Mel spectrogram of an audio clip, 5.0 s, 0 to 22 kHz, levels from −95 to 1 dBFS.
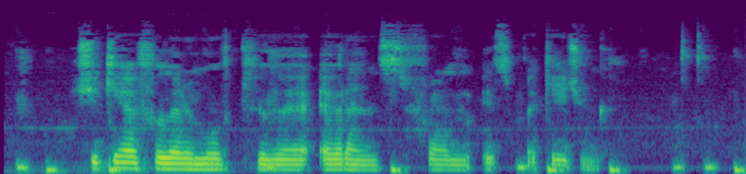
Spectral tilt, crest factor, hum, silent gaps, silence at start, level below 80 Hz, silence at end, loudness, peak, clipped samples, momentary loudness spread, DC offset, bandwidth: -5.5 dB/octave; 18 dB; none; none; 0.1 s; -44 dBFS; 0 s; -19 LUFS; -2 dBFS; under 0.1%; 16 LU; under 0.1%; 12.5 kHz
